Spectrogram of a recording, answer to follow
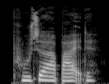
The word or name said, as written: pudsearbejde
